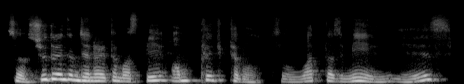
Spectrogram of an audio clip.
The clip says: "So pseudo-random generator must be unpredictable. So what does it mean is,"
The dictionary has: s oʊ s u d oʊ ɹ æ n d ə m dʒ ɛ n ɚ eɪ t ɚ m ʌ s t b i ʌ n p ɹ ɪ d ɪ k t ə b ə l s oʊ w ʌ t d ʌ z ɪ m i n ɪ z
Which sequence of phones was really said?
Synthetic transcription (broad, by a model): s oʊ ʃ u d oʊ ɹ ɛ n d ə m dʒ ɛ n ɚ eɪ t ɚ m ʌ s t b i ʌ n p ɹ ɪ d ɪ k t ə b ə l s oʊ w ʌ t d ʌ z ɪ m i n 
